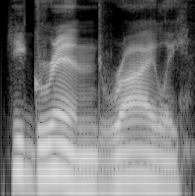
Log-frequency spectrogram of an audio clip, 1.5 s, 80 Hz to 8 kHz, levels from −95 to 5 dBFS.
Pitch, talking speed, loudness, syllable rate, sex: 110 Hz, 125 wpm, -17 LUFS, 3.7 syllables/s, male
